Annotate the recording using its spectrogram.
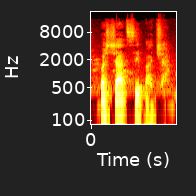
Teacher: च के पहले आधा स है, तो च ध्वनि अपनी दूसरी महाप्राण यानी छ में बदल जाएगी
